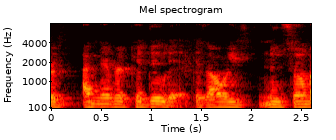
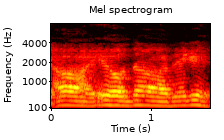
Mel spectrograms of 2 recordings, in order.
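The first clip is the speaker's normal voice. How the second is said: high, slow, drawn-out protest; retold own protest; 10 semitones higher, 7 dB louder, much slower than usual. Telling the cops, slow and high, in disbelief. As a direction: stretch out the disbelief, pitched way up. Refusing an attempted murder charge.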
